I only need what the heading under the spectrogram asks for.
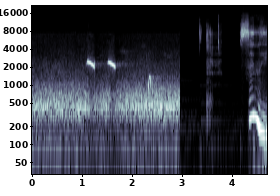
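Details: Eurasian bullfinch (Pyrrhula pyrrhula) singing in winter, a bird said to arrive with the first snow: two soft, piped, falling whistles half a second apart and a brief lower note, over steady hiss, then a person speaks.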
